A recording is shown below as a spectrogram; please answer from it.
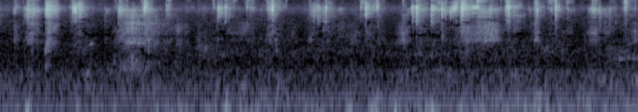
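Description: Quiet outdoor background with a faint low rumble and scattered light clicks and rattles, typical of a phone being carried by someone walking.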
